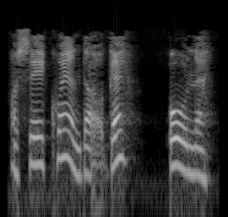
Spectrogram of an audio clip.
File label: are you done eating now, Cayuga; asekwędáˀ gę́h ónęh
